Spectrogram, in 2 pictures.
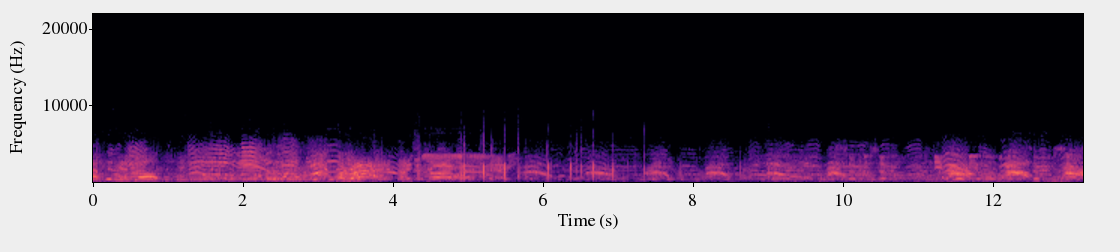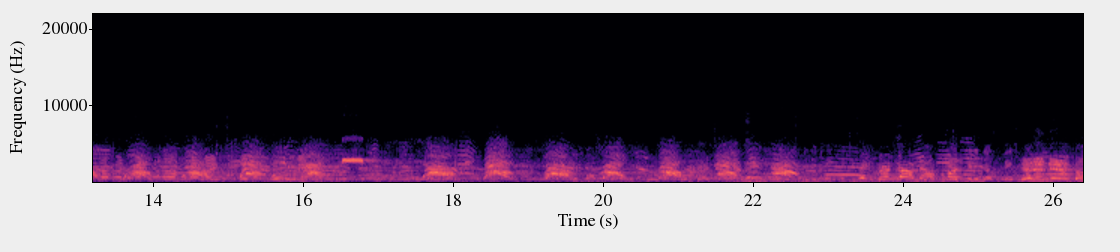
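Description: A crowd of adults shouts and cheers nearby, outdoors.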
